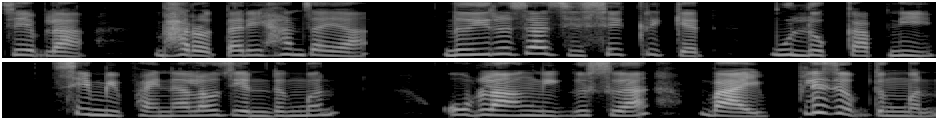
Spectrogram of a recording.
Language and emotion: Bodo, sad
